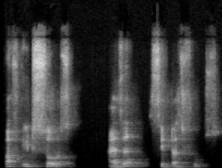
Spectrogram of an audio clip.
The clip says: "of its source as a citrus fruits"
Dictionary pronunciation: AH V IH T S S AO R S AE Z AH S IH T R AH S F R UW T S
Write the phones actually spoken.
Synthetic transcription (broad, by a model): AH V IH T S S AO R S AE Z AH S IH T AH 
